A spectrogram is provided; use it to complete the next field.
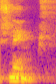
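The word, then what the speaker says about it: שנים: It joins up with the next word, so it changes from Shnaim to Shneim in this context.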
